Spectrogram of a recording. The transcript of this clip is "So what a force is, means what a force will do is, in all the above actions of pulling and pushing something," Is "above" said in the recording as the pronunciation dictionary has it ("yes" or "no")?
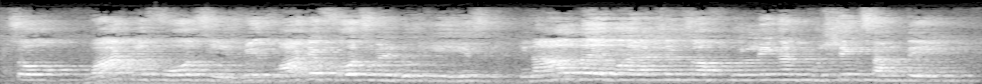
no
